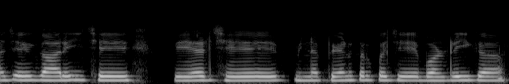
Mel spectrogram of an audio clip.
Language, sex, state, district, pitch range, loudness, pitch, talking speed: Maithili, male, Bihar, Bhagalpur, 185-195 Hz, -24 LUFS, 190 Hz, 120 wpm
